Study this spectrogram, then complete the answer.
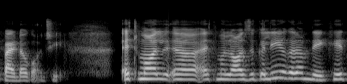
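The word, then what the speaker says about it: pedagogy: पेडागोजी को बहुत लोग पेडागोगी पढ़ते हैं। मैंने कई बार लोगों को सुना है पेडागोगी। पेडागोगी रॉन्ग प्रोनाउंसिएशन है। आप यहां भी देख सकते हैं पेडागोजी। ठीक है? ये ग है और यह जा है।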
